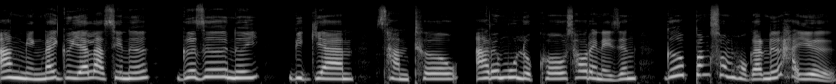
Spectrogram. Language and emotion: Bodo, happy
